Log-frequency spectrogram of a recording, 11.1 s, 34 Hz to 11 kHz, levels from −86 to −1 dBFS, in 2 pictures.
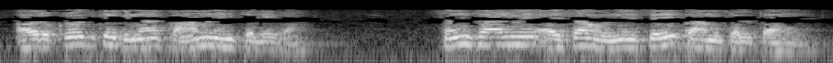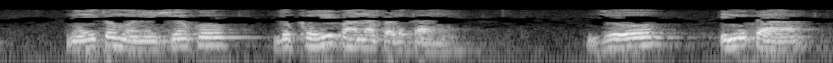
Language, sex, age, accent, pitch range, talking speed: Hindi, male, 50-69, native, 140-180 Hz, 145 wpm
